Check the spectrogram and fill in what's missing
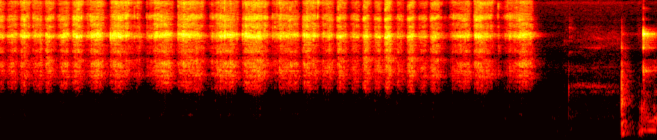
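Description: Knife blade stroked by hand across Venev diamond stones, a rapid steady run of close, bright rasping strokes for several seconds, then a pause and a couple of light clicks.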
